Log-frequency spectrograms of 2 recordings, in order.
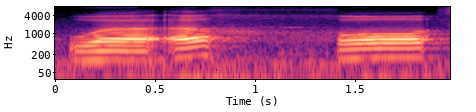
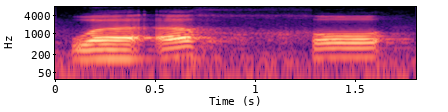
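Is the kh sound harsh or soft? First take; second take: soft; soft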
